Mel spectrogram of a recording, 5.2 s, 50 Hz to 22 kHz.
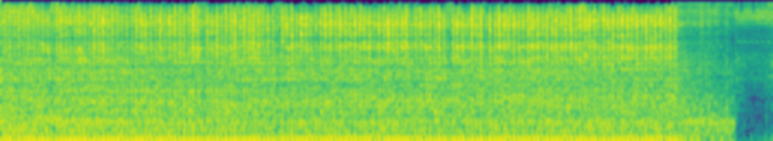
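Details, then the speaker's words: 1989 VIP Vision ski boat with OMC Cobra outdrive, first run in almost five years or more, carburetor adjusted while cranking: steady low rumble with an even beat around four per second until shut off; normal running after long storage. "I'd call that a win cuz she's running today"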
